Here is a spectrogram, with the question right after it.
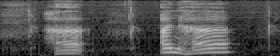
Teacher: हा की आवाज़ हलक के नीचे से निकालेंगे जैसे इंसान तकलीफ़ के वक्त आवाज़ निकालता है। हा अनहा, हा को अलिफ जितना लंबा करेंगे।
